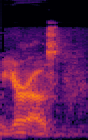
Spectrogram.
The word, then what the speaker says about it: gyros: So in Greek, they eat a lot of, as we would call them, gyros. They pronounce them euros, but it's pita bread with the vegetables and sauce and meat inside.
